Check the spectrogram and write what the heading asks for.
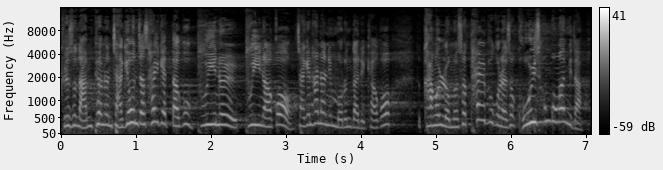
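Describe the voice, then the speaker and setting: A woman from North Korea giving an emotional, animated testimony sermon in a church. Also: high-pitched, fast, big-room sound. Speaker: guest speaker giving testimony.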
